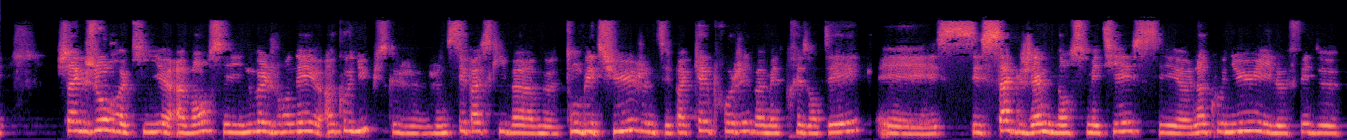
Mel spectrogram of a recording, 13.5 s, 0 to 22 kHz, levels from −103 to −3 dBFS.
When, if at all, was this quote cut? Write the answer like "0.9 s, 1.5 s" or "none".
8.7 s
